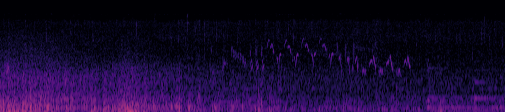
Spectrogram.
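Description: A thunderclap over steady rain: a sudden crack that rolls on as deep rumbling, loudest in the first two seconds, then fades into the rain. Around the middle comes a brief run of quick, high chirps.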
